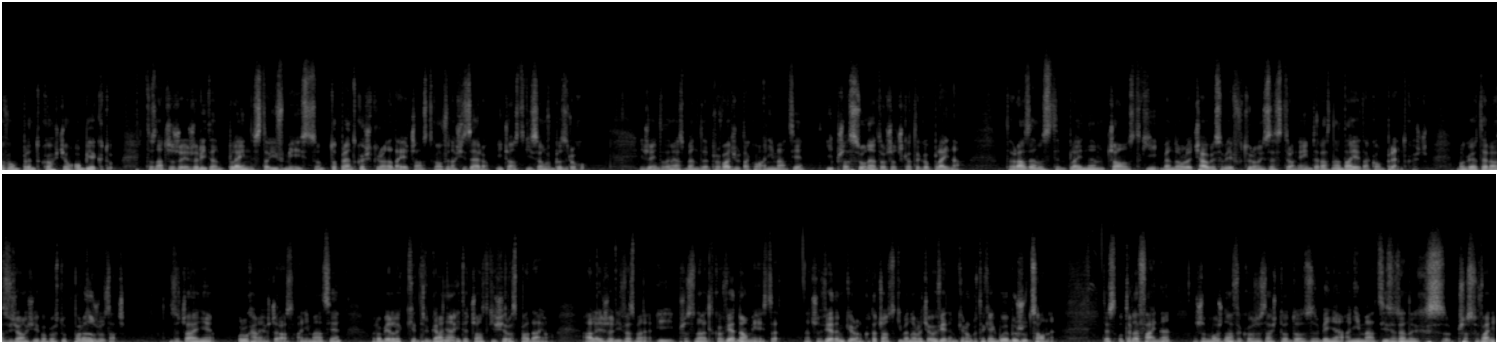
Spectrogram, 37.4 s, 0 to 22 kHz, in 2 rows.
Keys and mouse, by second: 9.3 Escape, 9.7 alt+a, 10.9 g, 20.8 Escape, 22.7 alt+a, 23.3 g, 26.1 Escape, 26.7 alt+a, 27.4 g, 31.5 Escape.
